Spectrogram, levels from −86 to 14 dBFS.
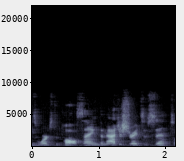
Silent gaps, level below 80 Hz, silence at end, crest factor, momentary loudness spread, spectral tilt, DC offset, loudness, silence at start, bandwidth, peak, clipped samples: none; -76 dBFS; 0 s; 20 dB; 9 LU; -2.5 dB/octave; under 0.1%; -22 LUFS; 0 s; 8.8 kHz; -2 dBFS; under 0.1%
